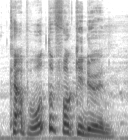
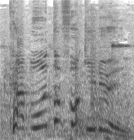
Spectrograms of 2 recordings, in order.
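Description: First: Said in the usual way. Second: Shocked yell at Kappa. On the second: Real, not acted. Reacting again, louder higher.

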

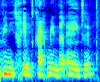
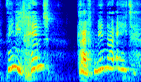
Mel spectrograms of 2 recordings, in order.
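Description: First: Said in the usual way. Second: High, mildly puffed dismay; panting. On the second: A narrator's reading. Mr Abdul realising food is cut, panting. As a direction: exclaim it as if winded. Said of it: "zei meneer Abdul hijgend".

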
